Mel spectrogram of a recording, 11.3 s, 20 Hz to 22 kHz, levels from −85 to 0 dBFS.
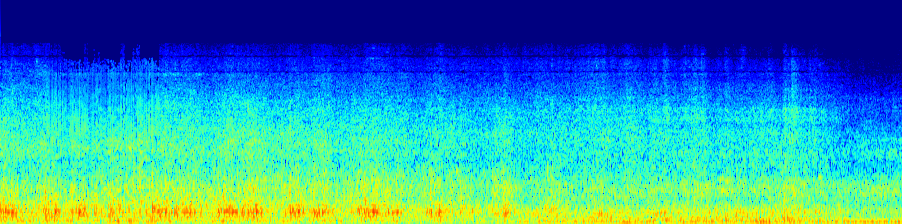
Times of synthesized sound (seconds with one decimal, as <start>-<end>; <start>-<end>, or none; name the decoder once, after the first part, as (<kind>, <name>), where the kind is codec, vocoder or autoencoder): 0.6-2.0 (vocoder, BigVGAN v2)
